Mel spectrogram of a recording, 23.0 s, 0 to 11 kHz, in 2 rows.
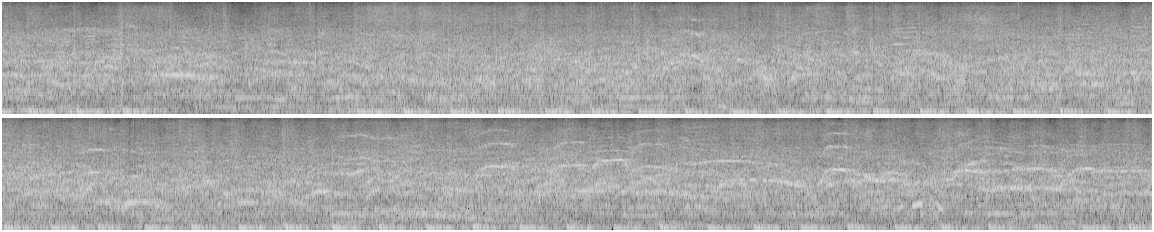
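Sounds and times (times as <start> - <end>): children shouting and cheering: 0.0 - 23.0
pop music with bass beat: 2.8 - 23.0.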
